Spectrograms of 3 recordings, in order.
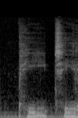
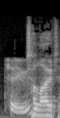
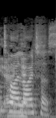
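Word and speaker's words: Ptilotus: Tilotus. – Actually, I was given one. – Yes, Tilotus. – Tilotus, yes. Australian plant. – Yeah, you don't have to pronounce the P.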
